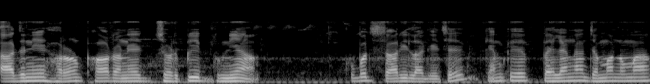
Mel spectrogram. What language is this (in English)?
Gujarati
